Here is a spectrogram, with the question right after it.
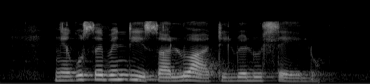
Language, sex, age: Swati, female, 18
